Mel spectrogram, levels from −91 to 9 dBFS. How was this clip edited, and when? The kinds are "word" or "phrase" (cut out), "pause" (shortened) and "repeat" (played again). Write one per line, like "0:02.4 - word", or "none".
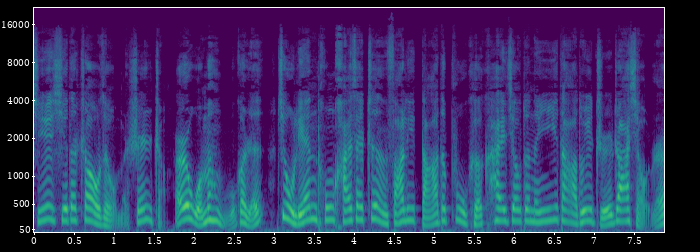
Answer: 0:01.7 - pause
0:03.0 - pause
